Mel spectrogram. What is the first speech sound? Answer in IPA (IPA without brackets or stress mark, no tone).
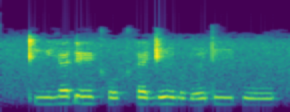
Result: kʼ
